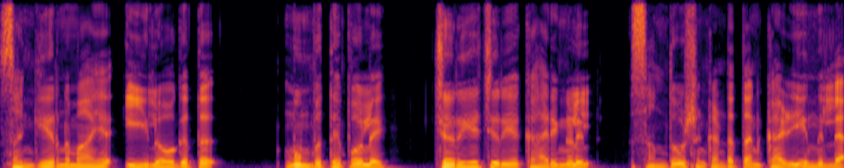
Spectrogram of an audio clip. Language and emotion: Malayalam, sad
